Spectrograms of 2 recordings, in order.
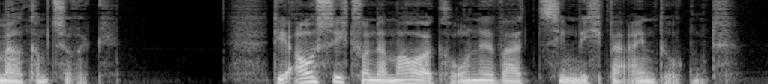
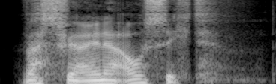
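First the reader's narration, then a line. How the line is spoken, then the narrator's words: Plain. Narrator (German): sagte Jury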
